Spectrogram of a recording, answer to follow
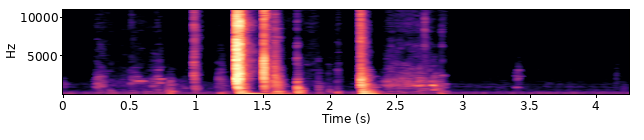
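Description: A few short, sharp clicks and knocks of cables and a camera mount being handled. The loudest come about one and a half and two and a quarter seconds in, between stretches of near silence.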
